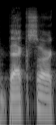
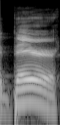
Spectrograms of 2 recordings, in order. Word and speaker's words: Bexar: We still got silent X's at the Alamo. Yeah. This is 20 miles north. Yeah. Anyway, Bexar County, spelled Bexar.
